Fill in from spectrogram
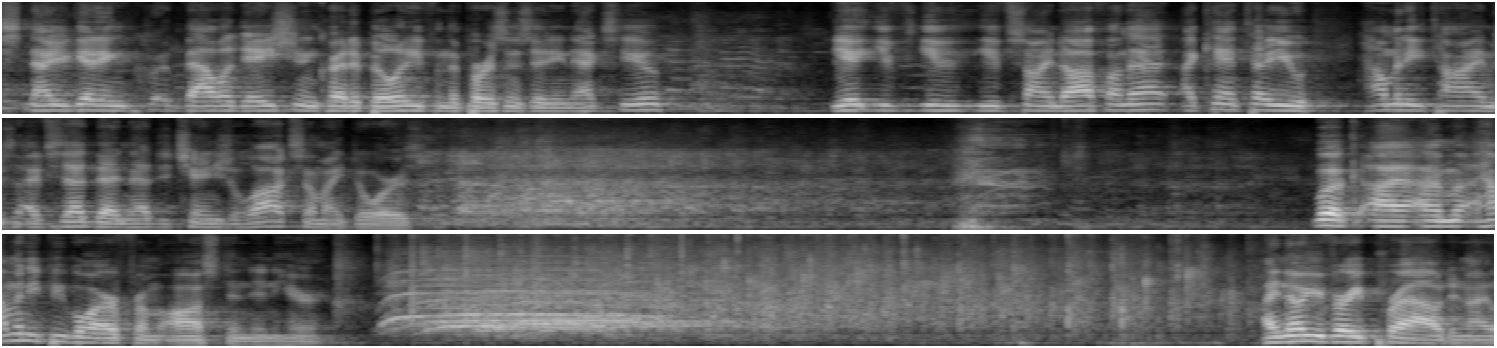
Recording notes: WTF crashes the SXSW Interactive festival with a live show overflowing with guests.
